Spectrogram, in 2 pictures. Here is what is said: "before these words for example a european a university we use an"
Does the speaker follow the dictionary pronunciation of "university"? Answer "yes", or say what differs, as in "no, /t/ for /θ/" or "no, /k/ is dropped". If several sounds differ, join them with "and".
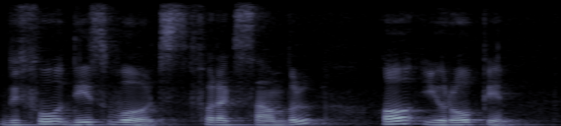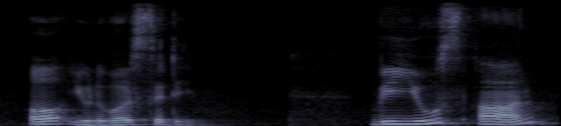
yes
